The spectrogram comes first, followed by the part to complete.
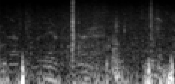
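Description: Safari jeep's engine running with a steady low hum, and a single sharp click about a second in.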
